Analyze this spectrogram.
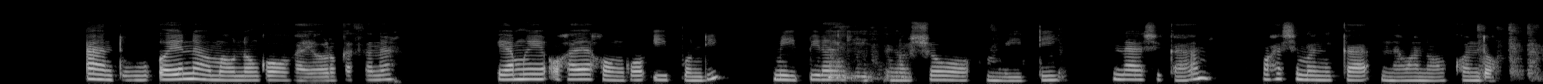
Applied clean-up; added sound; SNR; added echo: none; none; none; none.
